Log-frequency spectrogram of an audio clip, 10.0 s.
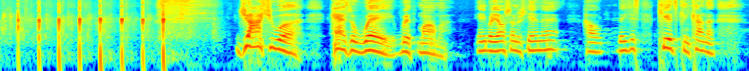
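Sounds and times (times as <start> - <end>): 
audience applause: 0.0 - 2.3
speech: 3.2 - 9.9.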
